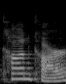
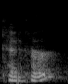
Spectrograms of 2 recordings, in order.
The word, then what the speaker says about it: Concar: And then Concar now, a little bit easier to pronounce, but sometimes you get concur. No, not concur. I concur. I do not concur. It is not concur. It's Concar.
